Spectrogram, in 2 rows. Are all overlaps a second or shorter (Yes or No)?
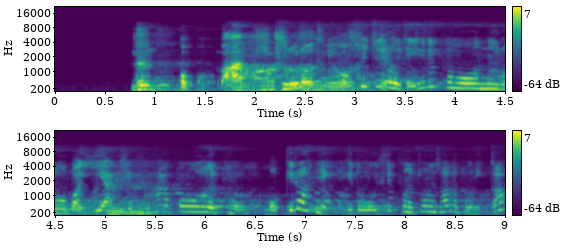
No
